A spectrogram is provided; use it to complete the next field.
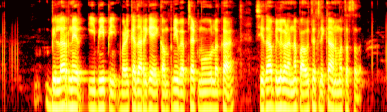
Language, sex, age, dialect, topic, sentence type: Kannada, male, 31-35, Dharwad Kannada, banking, statement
